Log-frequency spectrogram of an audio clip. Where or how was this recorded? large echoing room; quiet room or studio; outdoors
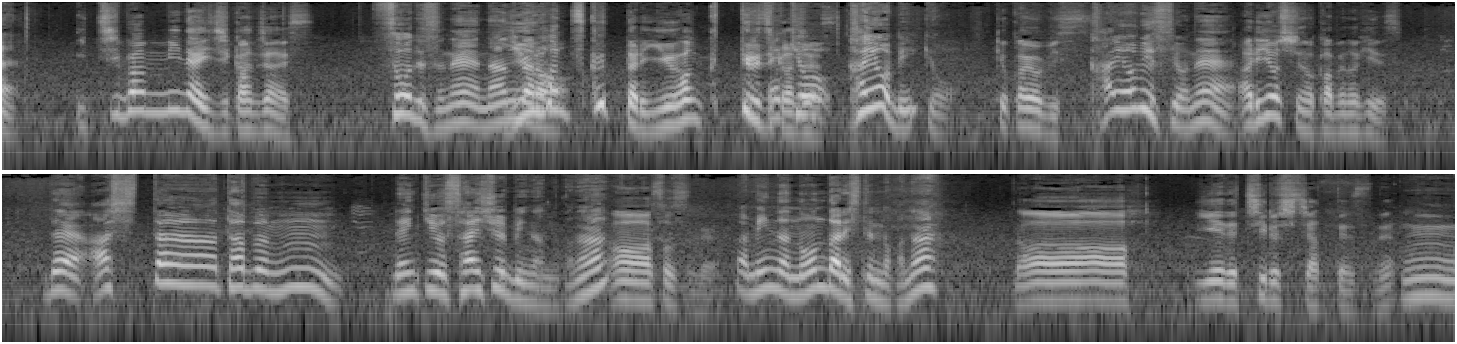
outdoors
